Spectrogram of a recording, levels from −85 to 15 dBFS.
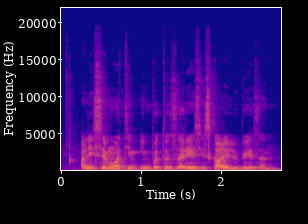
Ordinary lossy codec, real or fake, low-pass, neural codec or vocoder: none; real; 19.8 kHz; none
